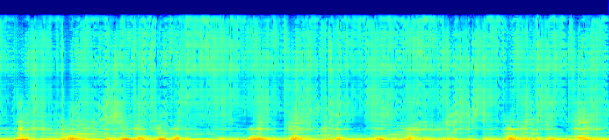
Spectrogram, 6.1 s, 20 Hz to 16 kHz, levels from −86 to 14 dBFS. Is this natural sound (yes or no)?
no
